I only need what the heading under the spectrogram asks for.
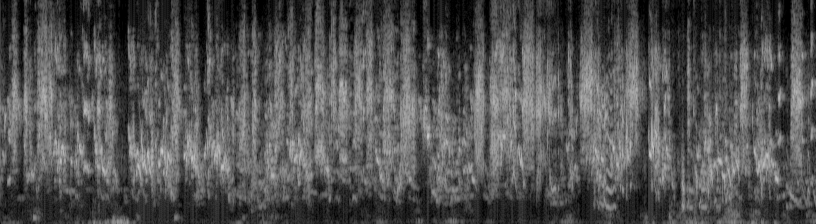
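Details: A breeding pair of budgerigars in lively chatter: rolling warbled chirps and short squeaks overlap continuously, with a few faint low knocks and rustles.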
